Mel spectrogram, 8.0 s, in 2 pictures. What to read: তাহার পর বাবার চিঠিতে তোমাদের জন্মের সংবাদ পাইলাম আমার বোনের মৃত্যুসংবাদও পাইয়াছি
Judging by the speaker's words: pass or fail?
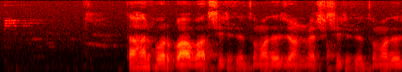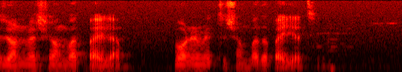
fail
